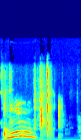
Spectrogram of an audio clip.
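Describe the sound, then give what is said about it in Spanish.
A brief vocal sound, then three sharp finger snaps offered as applause to welcome a guest in a studio, crisp and uneven in timing, with a low steady hum underneath. “Hacemos como los, eh, los aplausos intelectuales. Ah, los chasquidos.”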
